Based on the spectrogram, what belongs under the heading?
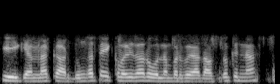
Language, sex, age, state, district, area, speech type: Punjabi, male, 18-30, Punjab, Gurdaspur, urban, conversation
